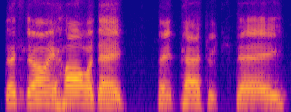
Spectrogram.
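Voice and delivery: ordinary talk, nothing marked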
